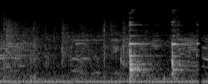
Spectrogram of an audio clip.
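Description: Metal forks clinking twice against a dish while eating, the two clinks about half a second apart in the second half, over a low steady hum.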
